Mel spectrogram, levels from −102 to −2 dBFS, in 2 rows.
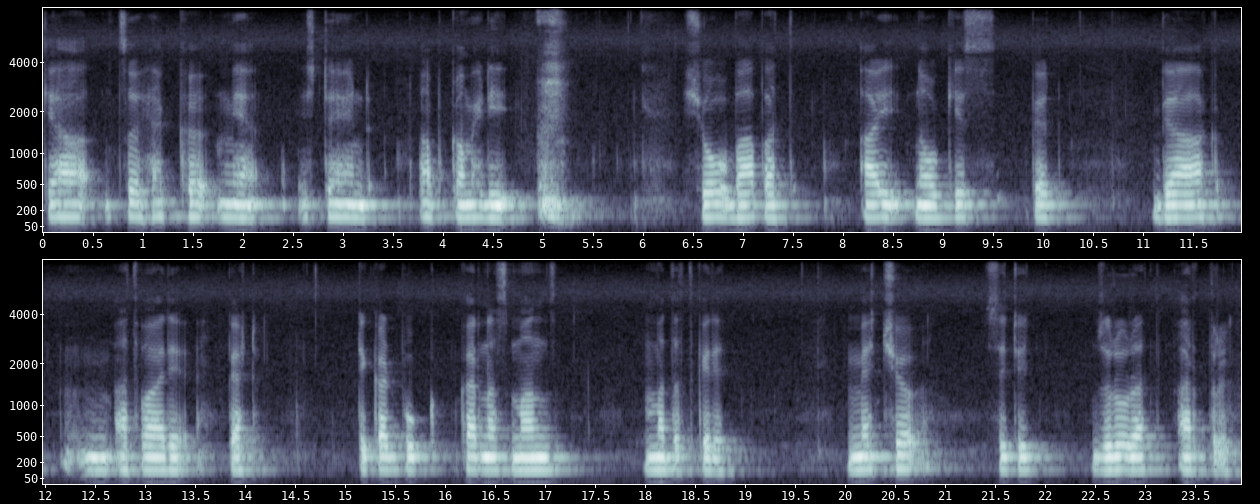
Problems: low volume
